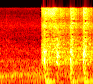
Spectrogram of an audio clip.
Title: siraniko hahahahhaha ayaw umandar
